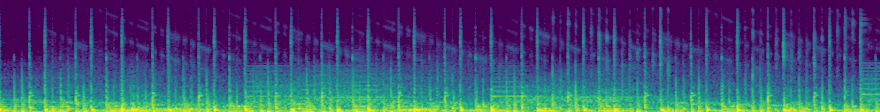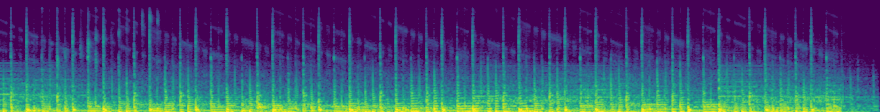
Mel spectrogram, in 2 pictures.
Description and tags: An extension to a previous track I uploaded. The battle has begun but the war isn't over yet. You can hear some congas (African drums) in the background as well.
Made using FL Studio and mostly using reFX Nexus-plugin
